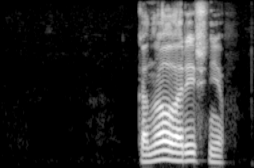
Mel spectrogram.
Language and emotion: Russian, neutral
